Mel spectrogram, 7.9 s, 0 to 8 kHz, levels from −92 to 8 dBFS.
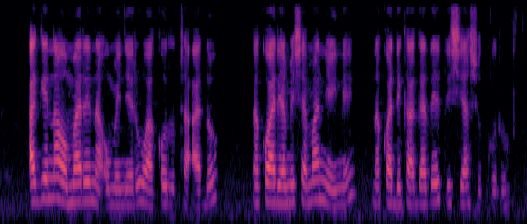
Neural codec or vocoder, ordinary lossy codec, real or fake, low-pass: vocoder, 44.1 kHz, 128 mel bands every 512 samples, BigVGAN v2; none; fake; 7.2 kHz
